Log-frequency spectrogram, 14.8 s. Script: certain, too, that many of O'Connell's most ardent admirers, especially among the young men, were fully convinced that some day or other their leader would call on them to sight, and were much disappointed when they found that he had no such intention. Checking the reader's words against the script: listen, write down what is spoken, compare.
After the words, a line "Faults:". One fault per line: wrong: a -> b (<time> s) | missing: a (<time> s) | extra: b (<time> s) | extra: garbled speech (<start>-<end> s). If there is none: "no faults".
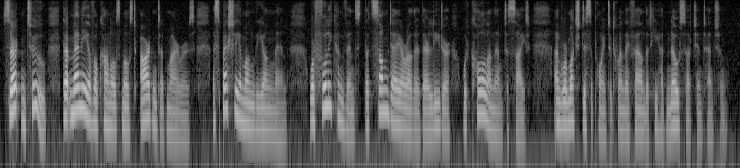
certain, too, that many of O'Connell's most ardent admirers, especially among the young men, were fully convinced that some day or other their leader would call on them to sight, and were much disappointed when they found that he had no such intention.
Faults:
no faults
